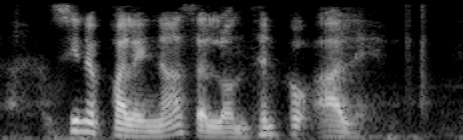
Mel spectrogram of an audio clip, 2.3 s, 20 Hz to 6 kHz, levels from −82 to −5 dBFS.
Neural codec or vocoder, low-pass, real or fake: codec, 24 kHz, 0.9 kbps, DualCodec; 5.4 kHz; fake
